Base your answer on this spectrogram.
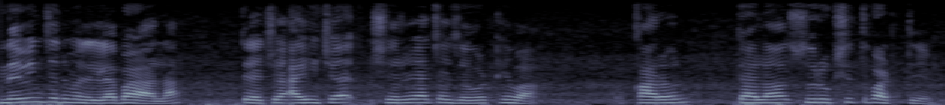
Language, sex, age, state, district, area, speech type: Marathi, female, 18-30, Maharashtra, Osmanabad, rural, spontaneous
